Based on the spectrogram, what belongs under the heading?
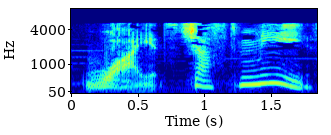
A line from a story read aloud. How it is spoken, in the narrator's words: said Rosina, bitterly disappointed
